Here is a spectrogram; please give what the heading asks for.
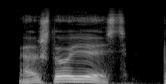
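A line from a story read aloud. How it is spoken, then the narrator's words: Muffled boom through mask. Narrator (Russian): прогудел из-под маски Захар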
